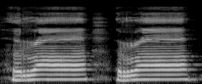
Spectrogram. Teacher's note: ra harfi hükmü ra harekesi Üstün kalın bir şekilde okuyoruz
